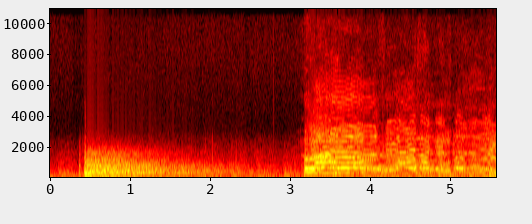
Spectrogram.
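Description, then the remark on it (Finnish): A single loud cannon shot, fired at a sea creature and hitting but ricocheting off its back, booms and rumbles away for a few seconds. Then a loud, wavering, warbling cry rises and carries on to the end. “Se osui, mutta, mutta ammus kimmahti sen selästä.”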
